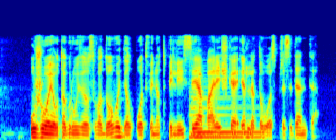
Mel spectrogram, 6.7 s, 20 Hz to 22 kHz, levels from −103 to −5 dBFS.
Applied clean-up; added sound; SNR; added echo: none; Acoustic guitar / Strum; 3 dB; none.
